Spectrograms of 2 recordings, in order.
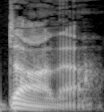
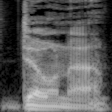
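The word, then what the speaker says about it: Dona: the youth league uh but oh it is pronounced donna i always think it's donut but it's dog yeah like they say it no it's because of the way the guy says it don't know yeah so donna does not want to get involved in the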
